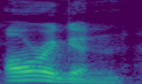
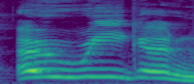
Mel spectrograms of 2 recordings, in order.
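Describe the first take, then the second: First: The word is said at a normal, calm volume. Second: The word is yelled very loudly. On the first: "I always pronounce it Oregon" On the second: "simply yelling from the top of their lungs"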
